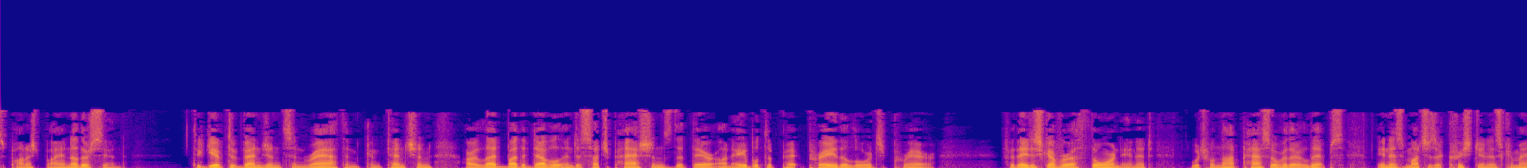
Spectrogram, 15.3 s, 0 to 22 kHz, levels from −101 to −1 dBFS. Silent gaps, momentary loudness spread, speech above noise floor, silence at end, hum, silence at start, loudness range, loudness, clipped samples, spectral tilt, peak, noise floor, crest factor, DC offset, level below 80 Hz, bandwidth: none; 12 LU; 45 dB; 0 s; none; 0 s; 2 LU; -27 LUFS; under 0.1%; -5.5 dB/octave; -8 dBFS; -71 dBFS; 20 dB; under 0.1%; -50 dBFS; 8 kHz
